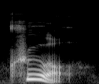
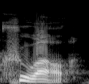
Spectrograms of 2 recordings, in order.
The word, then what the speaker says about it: cruel: expands it gets bigger to make the dark l so cruel that's the dark l cruel and it's not cruel there's kind of an extra sound and where it comes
